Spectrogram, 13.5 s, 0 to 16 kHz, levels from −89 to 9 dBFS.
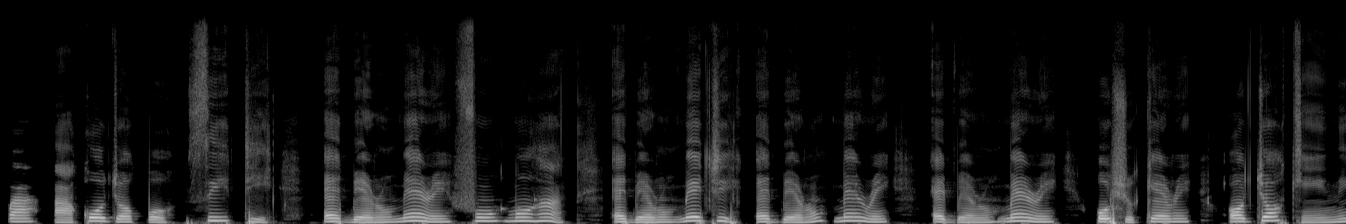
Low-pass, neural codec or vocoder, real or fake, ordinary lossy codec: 14.4 kHz; none; real; none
